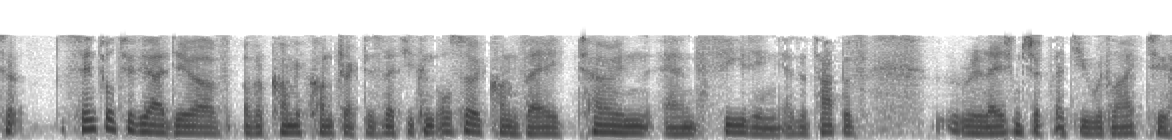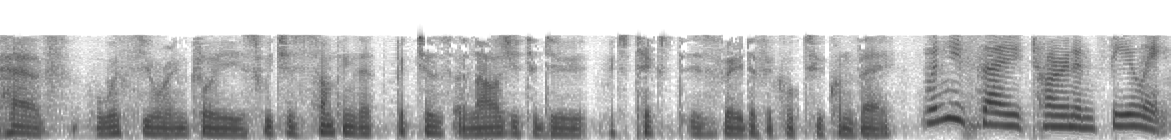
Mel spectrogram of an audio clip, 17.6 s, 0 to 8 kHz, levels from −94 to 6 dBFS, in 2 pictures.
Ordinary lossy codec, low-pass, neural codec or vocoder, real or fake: AAC, 16 kbps; 7.2 kHz; codec, 16 kHz, 1.1 kbps, Voila-Tokenizer; fake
